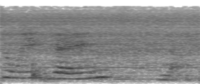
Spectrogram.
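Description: Electric hair clippers running with a steady buzz while a woman talks over them.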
